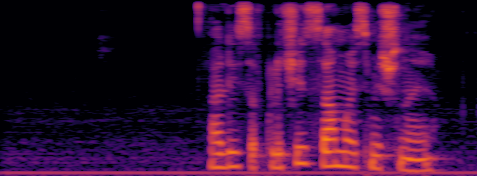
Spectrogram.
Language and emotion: Russian, neutral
